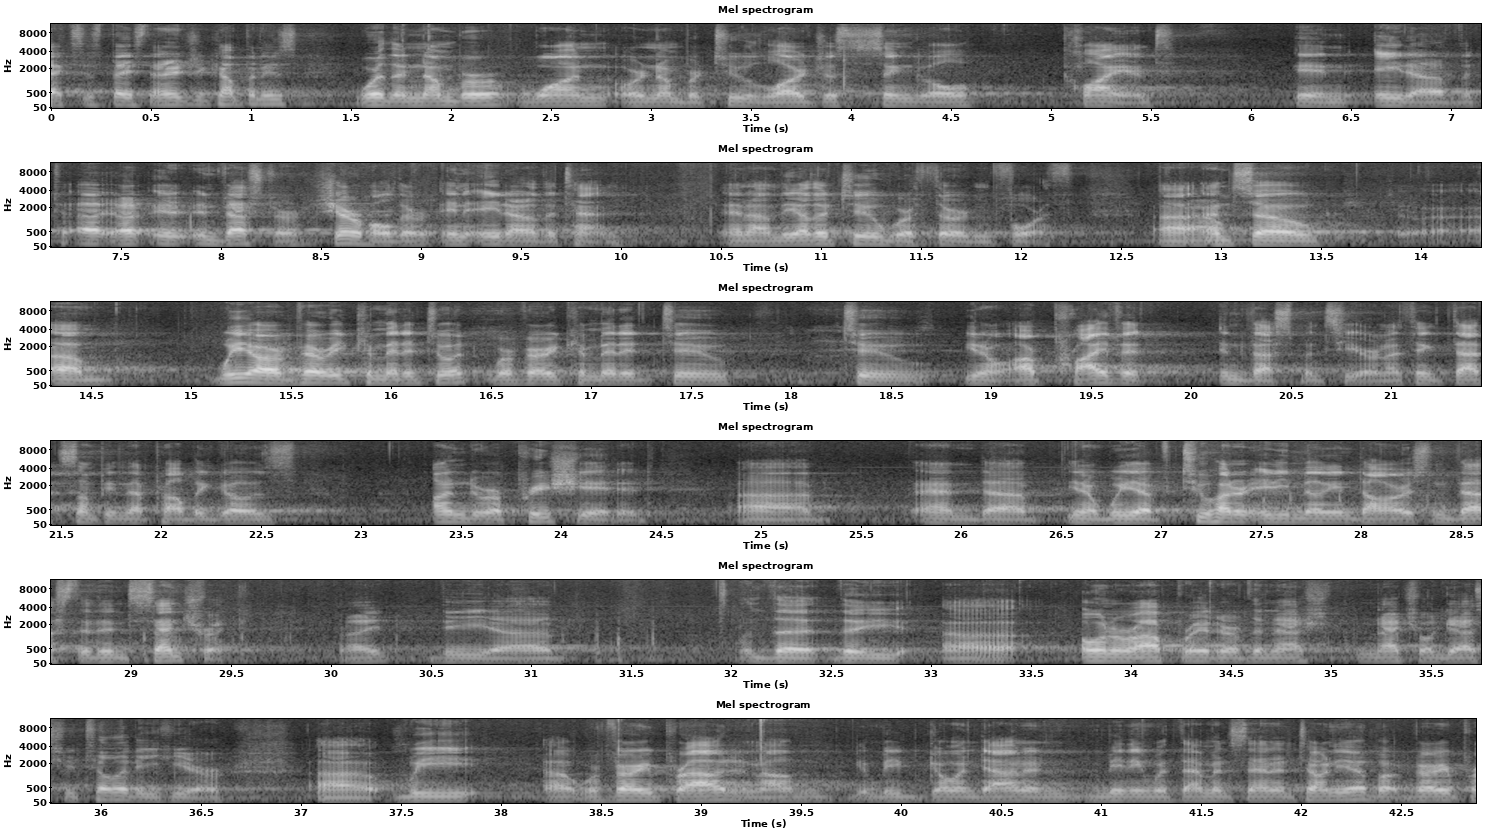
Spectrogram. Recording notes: Blackrock at THRIVE Energy Conference. At the Daniel Energy Partners THRIVE Energy Conference in Houston.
